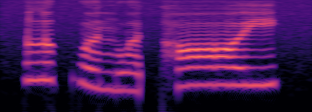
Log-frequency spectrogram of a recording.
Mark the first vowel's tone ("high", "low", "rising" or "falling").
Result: high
